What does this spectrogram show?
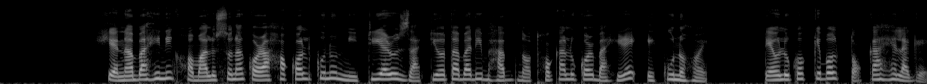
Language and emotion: Assamese, disgusted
